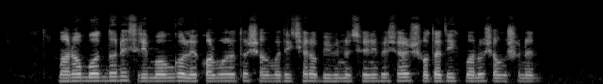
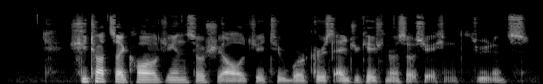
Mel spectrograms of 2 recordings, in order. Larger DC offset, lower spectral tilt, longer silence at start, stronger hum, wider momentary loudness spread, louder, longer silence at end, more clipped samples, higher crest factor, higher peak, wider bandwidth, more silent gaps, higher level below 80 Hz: neither; about the same, -3.5 dB/octave vs -4.5 dB/octave; first, 0.6 s vs 0.45 s; neither; second, 5 LU vs 15 LU; second, -27 LUFS vs -23 LUFS; first, 0.65 s vs 0.15 s; neither; about the same, 20 dB vs 22 dB; second, -8 dBFS vs -2 dBFS; about the same, 11.5 kHz vs 11.5 kHz; neither; second, -70 dBFS vs -54 dBFS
